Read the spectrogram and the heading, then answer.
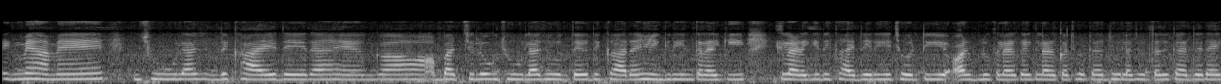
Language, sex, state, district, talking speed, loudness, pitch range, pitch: Hindi, female, Uttar Pradesh, Jalaun, 200 wpm, -19 LUFS, 225-240 Hz, 230 Hz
